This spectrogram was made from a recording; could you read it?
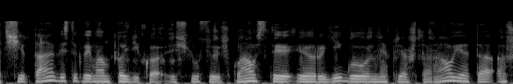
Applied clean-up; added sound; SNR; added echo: neural mask model Resemble Enhance denoiser.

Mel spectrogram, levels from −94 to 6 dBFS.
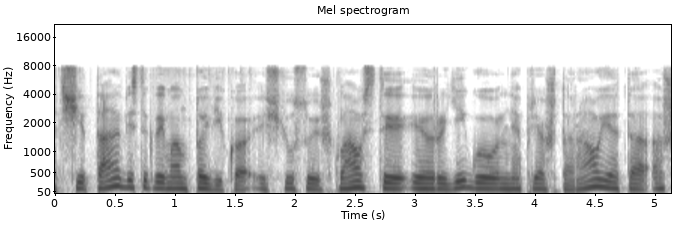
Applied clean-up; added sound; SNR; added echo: none; none; none; none.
